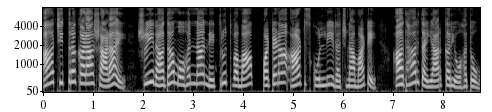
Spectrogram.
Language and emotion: Gujarati, neutral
